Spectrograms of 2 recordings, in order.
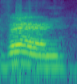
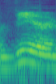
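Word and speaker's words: Vyrn: mascot character is a little flying dragon named Vern, or Viren as it's pronounced, who is also voiced by Rie, became a giant macho rampaging monster.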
